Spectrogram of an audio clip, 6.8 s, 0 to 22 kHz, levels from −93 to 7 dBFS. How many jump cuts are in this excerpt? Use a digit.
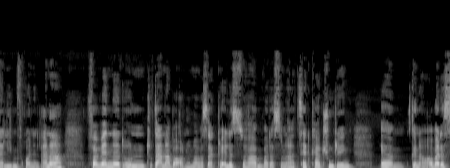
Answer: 1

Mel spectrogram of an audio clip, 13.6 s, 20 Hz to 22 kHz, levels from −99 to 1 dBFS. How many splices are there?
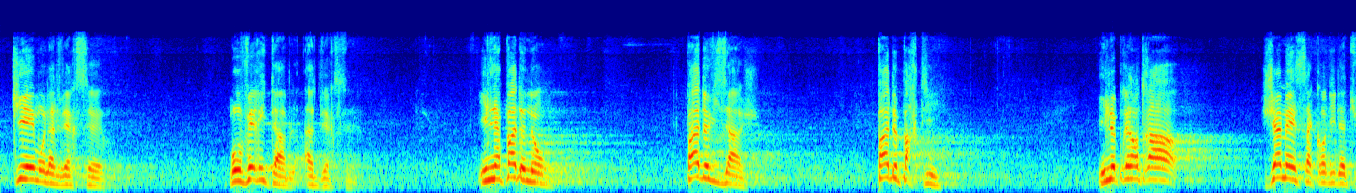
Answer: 0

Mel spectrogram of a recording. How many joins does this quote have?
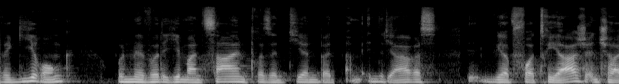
3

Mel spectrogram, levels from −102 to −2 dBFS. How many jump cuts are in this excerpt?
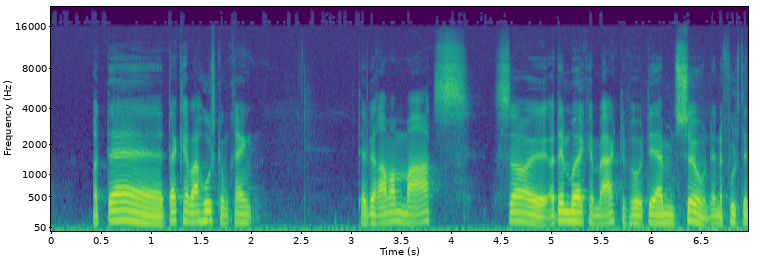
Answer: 0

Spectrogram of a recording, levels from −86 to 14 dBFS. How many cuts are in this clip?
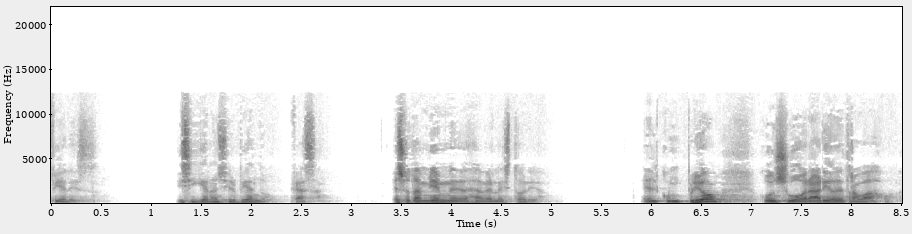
1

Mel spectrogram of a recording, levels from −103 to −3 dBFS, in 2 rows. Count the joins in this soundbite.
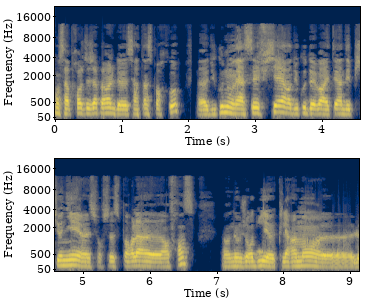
0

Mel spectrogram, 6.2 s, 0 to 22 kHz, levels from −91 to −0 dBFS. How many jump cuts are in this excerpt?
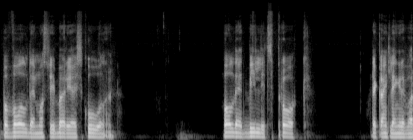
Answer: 0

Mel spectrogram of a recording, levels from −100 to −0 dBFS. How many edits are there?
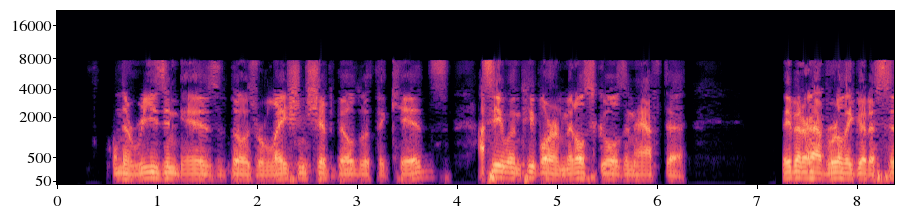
4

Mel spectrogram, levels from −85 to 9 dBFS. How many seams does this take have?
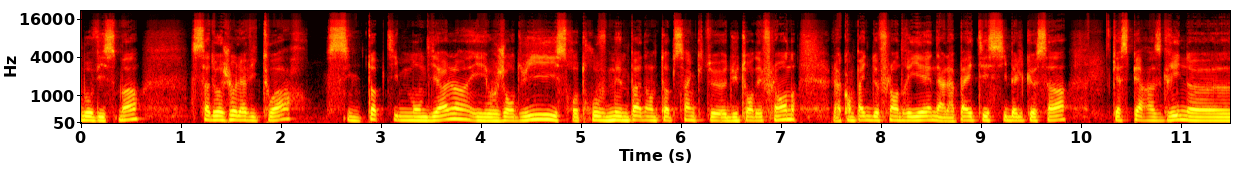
0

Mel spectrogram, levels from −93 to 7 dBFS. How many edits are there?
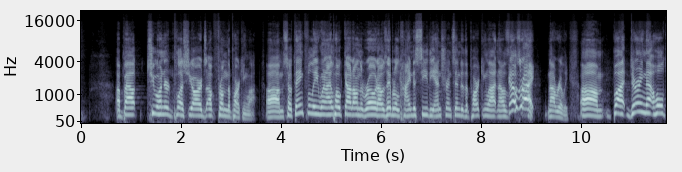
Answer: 5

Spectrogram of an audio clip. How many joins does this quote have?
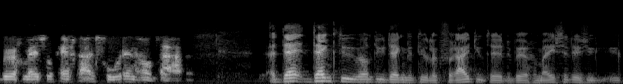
1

